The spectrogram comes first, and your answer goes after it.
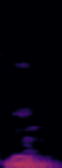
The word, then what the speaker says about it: womb: No b, just womb. Womb. The baby is in the womb for 9 months. Pronunciation, womb. W. Ooh. Long ooh. Woo.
